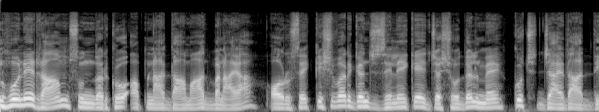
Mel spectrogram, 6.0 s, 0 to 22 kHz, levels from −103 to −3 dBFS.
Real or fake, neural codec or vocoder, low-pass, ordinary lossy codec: real; none; 14.4 kHz; none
